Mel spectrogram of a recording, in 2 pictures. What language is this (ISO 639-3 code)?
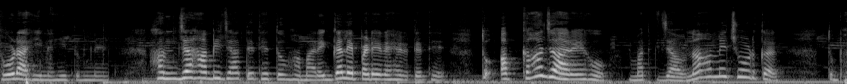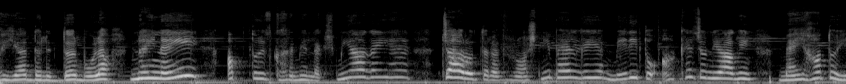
hin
